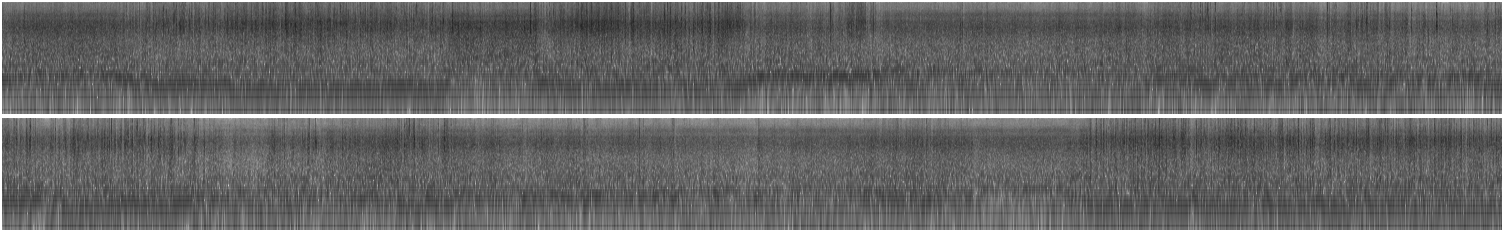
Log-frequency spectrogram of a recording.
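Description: Wind roars loudly past a microphone.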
